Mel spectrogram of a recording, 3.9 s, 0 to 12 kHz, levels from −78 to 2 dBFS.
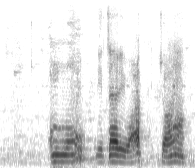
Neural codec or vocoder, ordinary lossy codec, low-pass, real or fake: codec, 24 kHz, 0.9 kbps, WavTokenizer, medium music audio release; Opus, 24 kbps; 10.8 kHz; fake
